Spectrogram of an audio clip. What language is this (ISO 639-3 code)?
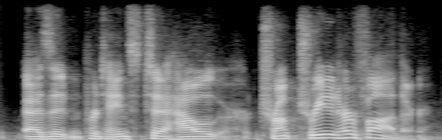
eng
